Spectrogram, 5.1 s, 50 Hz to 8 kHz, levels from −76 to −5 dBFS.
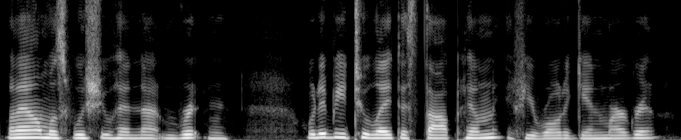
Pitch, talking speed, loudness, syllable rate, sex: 185 Hz, 245 wpm, -16 LUFS, 6.3 syllables/s, female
